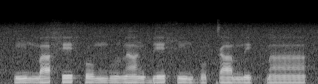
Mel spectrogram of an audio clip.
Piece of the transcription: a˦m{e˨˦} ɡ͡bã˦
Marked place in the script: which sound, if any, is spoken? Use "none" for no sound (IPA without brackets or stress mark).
e˦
